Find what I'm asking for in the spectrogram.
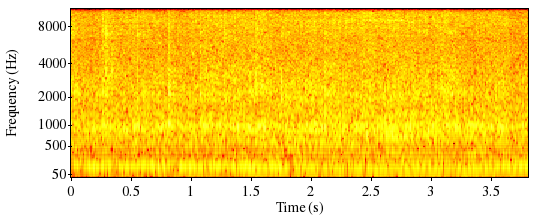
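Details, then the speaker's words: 1975 Suzuki GT750 two-stroke triple, sitting since 1986, revived and warming up: a smooth, even idle holding at about 1,000 rpm with no misses, knocks or hunting; idling normally. "Still idling at a grand."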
